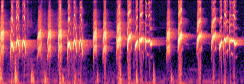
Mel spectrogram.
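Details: A sooty-headed bulbul delivers vigorous morning song to provoke other bulbuls, repeating chattering phrases almost without pause, each a sharp chip followed by looping, bubbly whistles.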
